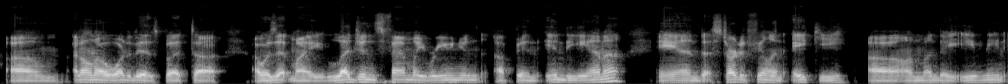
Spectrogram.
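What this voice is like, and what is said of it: Voice sounds sick, recovering. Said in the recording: “you might be able to tell in my voice, but I'm getting over something”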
